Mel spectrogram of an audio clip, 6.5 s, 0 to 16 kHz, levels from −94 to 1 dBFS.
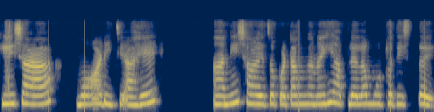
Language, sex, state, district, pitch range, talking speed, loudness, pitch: Marathi, female, Maharashtra, Dhule, 275-300 Hz, 100 wpm, -18 LUFS, 285 Hz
